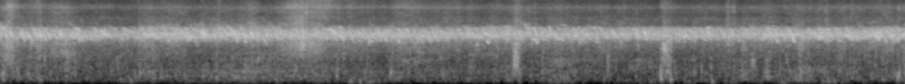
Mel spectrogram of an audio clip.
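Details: A crowd of young chicks gives unbroken high-pitched cheeping, many overlapping voices forming an even, bright wash of sound with occasional low taps.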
